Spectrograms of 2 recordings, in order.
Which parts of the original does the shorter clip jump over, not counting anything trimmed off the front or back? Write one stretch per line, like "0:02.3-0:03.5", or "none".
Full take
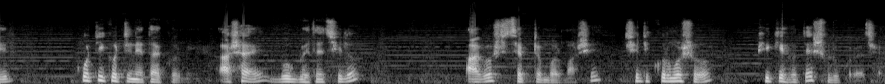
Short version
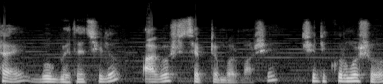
0:03.7-0:04.5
